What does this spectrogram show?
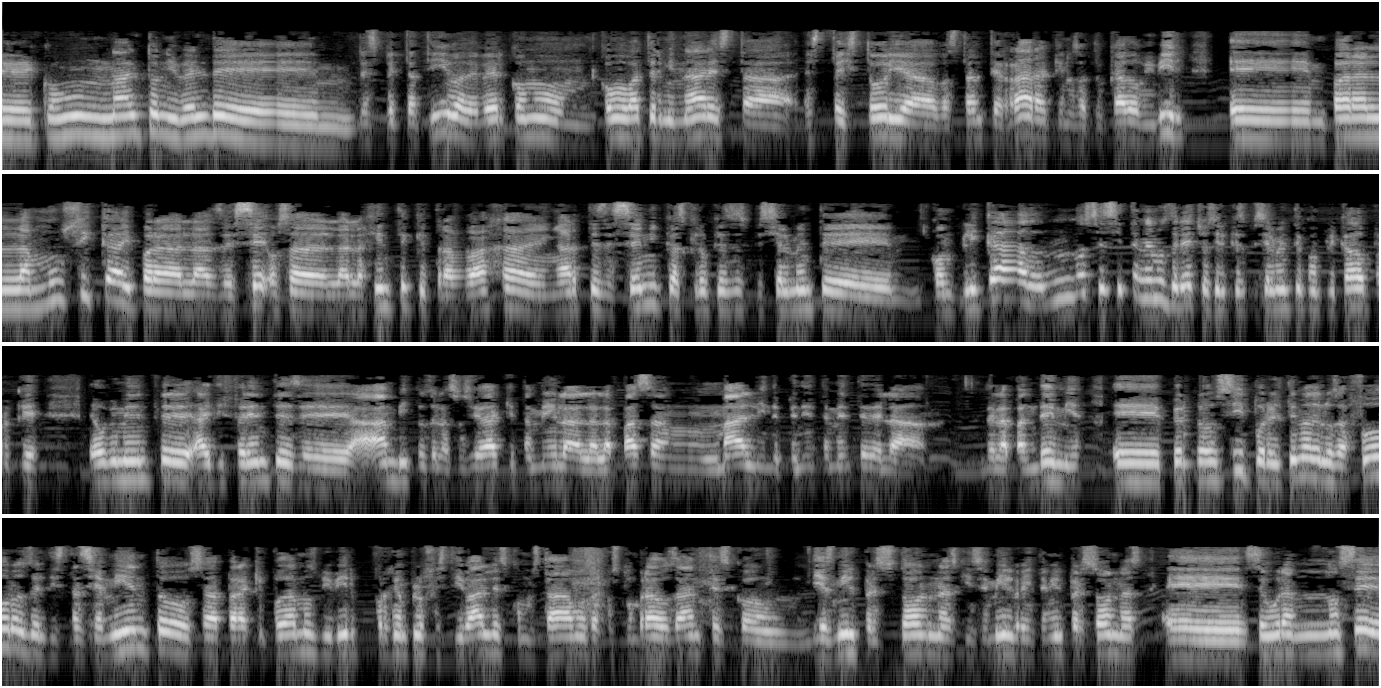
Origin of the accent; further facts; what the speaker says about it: Quito, Pichincha, Ecuador; El Teatro Sucre para mí es o sea, es un escenario, inigualable por lo que representa para mí como quiteño.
